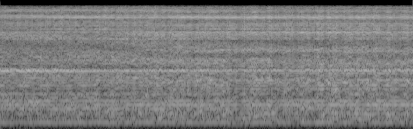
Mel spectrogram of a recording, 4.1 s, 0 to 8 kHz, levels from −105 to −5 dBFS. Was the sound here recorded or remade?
remade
